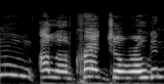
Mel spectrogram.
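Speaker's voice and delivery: very high comic character voice, pushed way up. Retelling doing a Tyrone Biggums voice: imitating Tyrone Biggums voice. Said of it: "the Tyrone Biggums voice".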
